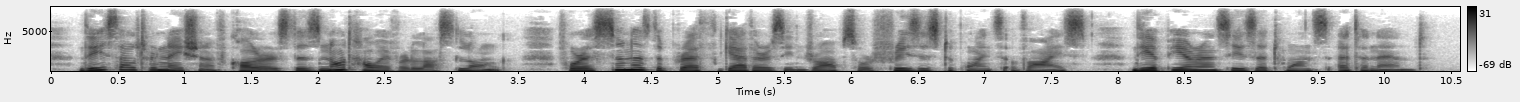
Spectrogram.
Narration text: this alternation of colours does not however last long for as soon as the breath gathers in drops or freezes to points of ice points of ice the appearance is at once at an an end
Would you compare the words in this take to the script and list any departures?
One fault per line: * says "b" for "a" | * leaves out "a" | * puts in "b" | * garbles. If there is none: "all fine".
* leaves out "points of ice"
* leaves out "an"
